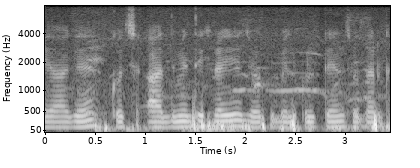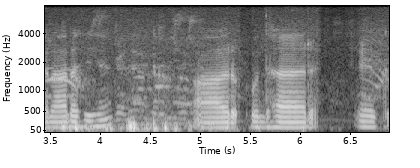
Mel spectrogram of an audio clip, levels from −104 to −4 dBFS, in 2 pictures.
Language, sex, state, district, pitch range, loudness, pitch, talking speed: Hindi, male, Maharashtra, Aurangabad, 120-130 Hz, -22 LUFS, 125 Hz, 175 wpm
